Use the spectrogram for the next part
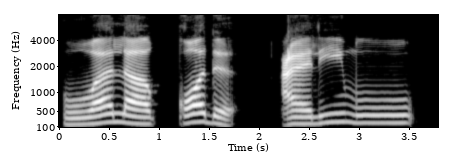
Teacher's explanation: قاف دال زبر قد کو جب پڑھنا ہے تو یہاں پہ قلقلہ ہوگا۔ عَلِمُوا کا جو واو ہے یہ واو مدہ ہے، کیونکہ اس سے پہلے پیش ہے اور یہ واو ساکن ہے، اس کو بھی آپ نے جو ہے لمبا کرنا ہے۔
